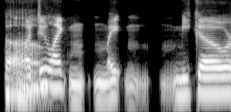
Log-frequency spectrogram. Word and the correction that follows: Mika: Yeah, it's Mika because it rhymes with Pikachu.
